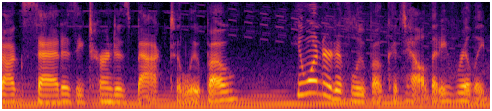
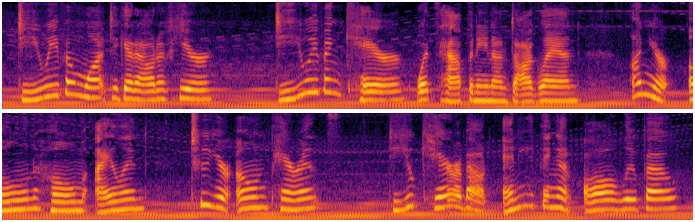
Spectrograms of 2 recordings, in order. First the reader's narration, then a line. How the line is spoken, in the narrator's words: Power Dog sighed and said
